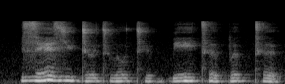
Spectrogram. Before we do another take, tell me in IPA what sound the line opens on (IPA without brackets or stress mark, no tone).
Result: z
